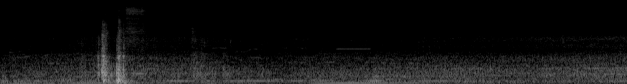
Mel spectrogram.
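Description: A truck passes close by and fades.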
